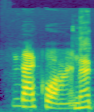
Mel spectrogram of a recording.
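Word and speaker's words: Mequon: From, and you're going to have to help me again with the pronunciation. I got that short-term memory thing going here. Maquon, yes. Wisconsin, is that it? – Maquon, yes.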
